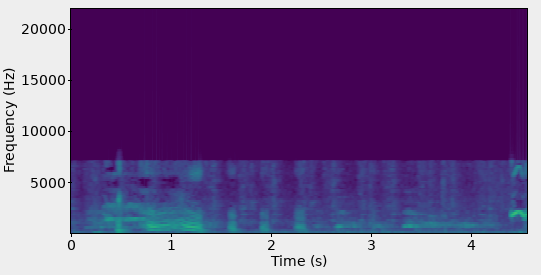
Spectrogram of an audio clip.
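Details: Chinese Shar Pei puppy giving a short wavering, whining yelp with harmonics that rises and falls quickly, then soft faint sounds and a brief high squeak at the end.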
